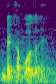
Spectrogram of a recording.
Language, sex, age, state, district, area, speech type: Assamese, male, 30-45, Assam, Kamrup Metropolitan, rural, spontaneous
